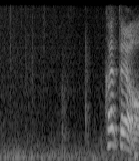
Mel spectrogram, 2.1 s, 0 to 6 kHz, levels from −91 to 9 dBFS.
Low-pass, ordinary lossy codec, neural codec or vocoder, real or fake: 5.4 kHz; AAC, 48 kbps; vocoder, 44.1 kHz, 128 mel bands, Pupu-Vocoder; fake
